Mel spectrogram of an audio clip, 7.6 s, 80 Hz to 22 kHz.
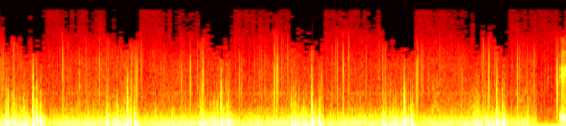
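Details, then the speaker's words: Late systolic click: regular heart sounds at about 50 a minute, with a notable resonant extra sound shortly before the dull second heart sound. "ejemplo octavo clic telesistólico el segundo ruido sordo es precedido a poca distancia por un notable ruido adicional resonante"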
